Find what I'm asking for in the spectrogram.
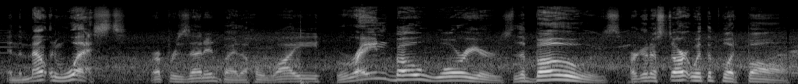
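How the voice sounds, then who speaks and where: With game music in the background and a little hiss or hum, a young man from the United States streams a football video game, calling plays and greeting his chat. His mid-range voice is a bit bright, and his manner is casual, upbeat and talkative.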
